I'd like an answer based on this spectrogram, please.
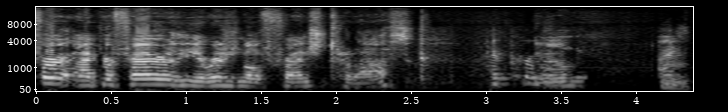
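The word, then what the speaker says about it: Tarrasque: Jeremy Crawford, it's the Tarask. They didn't put the pronunciations in it when Yeah, they it's one of started.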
